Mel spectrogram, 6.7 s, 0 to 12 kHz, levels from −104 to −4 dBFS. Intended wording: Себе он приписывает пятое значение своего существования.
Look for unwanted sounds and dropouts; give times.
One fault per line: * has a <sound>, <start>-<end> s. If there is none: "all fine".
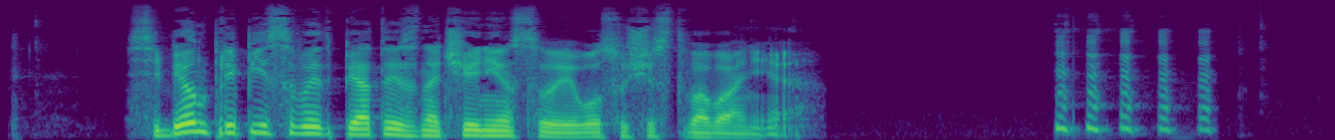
* has a laugh, 5.3-6.1 s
